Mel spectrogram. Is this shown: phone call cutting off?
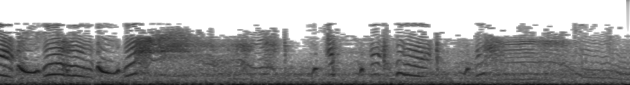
no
